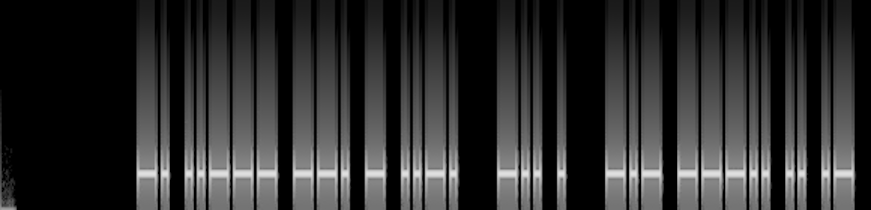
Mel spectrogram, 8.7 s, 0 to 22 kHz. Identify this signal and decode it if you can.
Morse code, heard as a keyed tone, about 20 wpm, 700 Hz. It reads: N2GTF DE K8IA
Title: Practice QSO - Exchange 4 - Ending - 20wpm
